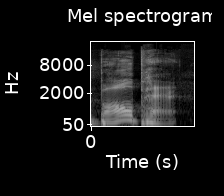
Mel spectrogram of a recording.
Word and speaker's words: Ball x Pit: I'm playing some ball pit. Ball pit, which if anyone is trying to search for this game, it is spelled ball x pit, right? But the X is silent.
